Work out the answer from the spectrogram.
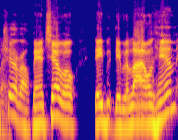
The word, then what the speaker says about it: Banchero: Banchero.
